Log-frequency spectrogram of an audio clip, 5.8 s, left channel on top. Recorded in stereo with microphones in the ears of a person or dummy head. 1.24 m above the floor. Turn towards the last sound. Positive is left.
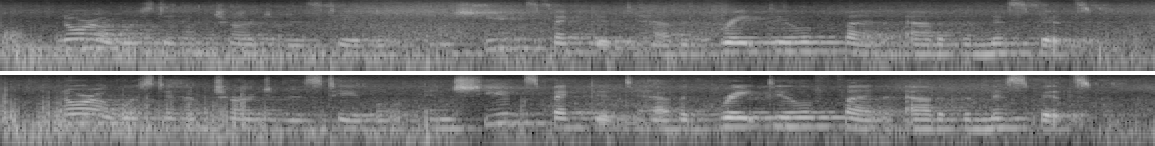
turn(degrees=-65)  # may be behind; listen again after turning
